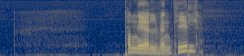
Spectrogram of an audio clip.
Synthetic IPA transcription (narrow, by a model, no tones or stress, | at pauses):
pʰɑnɛlʋɛnt̪ʰiːl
